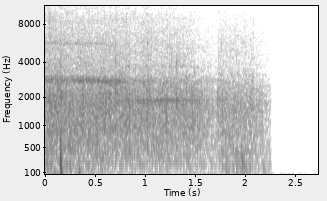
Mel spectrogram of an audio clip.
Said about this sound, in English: Please celebrate Jesus with your clap and have your seat.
